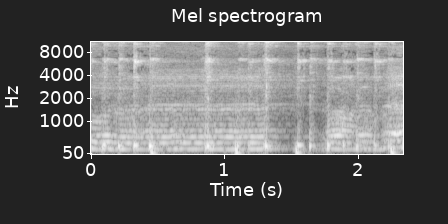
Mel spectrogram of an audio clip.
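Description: Male voices chanting an Arabic sholawat in unison into microphones, over the steady beat of hadrah frame drums (rebana). The singing breaks off briefly about one and a half seconds in while the drum beat carries on.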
